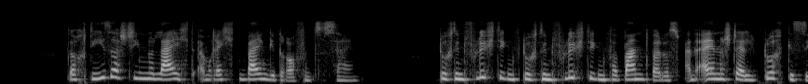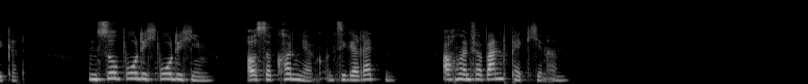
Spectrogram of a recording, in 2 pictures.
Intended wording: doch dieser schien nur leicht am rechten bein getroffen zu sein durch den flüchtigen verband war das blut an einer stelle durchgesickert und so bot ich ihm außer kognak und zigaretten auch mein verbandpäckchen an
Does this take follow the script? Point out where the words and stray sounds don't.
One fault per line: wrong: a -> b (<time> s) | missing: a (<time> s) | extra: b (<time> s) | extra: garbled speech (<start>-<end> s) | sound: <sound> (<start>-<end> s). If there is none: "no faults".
extra: durch den flüchtigen (5.2 s)
missing: blut (6.8 s)
extra: bot ich (9.6 s)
